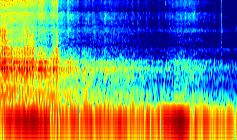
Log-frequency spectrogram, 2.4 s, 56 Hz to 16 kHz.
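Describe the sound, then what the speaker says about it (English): A Dodge Charger with a swapped 392 V8, long tube headers, no cats and a MagnaFlow exhaust through an X pipe revs in a snowy Michigan garage, a loud, deep rumbling burst that swells, eases briefly, then surges again. "so here's a little rev."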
